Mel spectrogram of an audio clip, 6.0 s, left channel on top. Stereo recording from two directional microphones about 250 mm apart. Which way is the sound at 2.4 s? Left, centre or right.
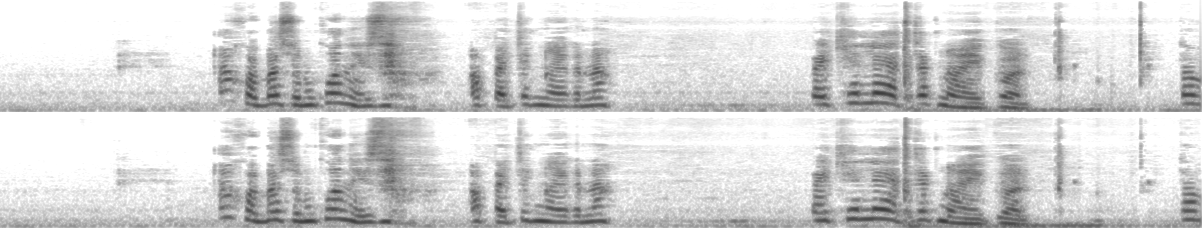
Centre.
